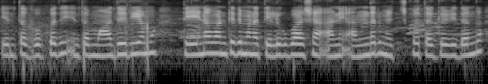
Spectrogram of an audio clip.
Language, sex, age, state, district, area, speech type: Telugu, female, 30-45, Andhra Pradesh, Kurnool, rural, spontaneous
